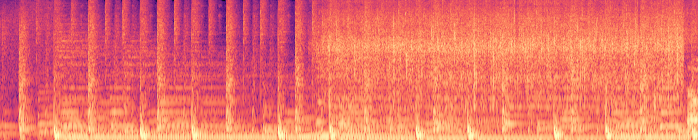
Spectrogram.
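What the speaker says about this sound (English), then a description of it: "a high heat in the pan. We want a hard sear" Meat sears over high heat in a hot pan, giving a steady, close sizzle with a rhythmic backing running underneath.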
